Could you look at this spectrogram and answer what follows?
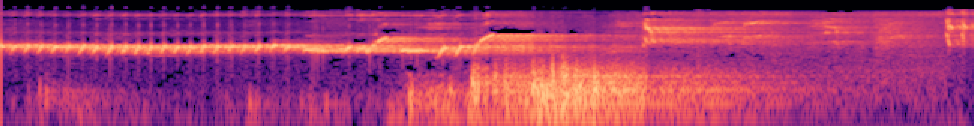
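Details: White-rumped shama song meant to provoke emotion in trained birds: a long fast rattling trill held steady, stepping up in pitch, then a harsh noisy burst and high thin trills fading out.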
